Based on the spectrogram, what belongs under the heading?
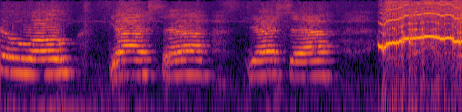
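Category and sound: human body sound, child screaming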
